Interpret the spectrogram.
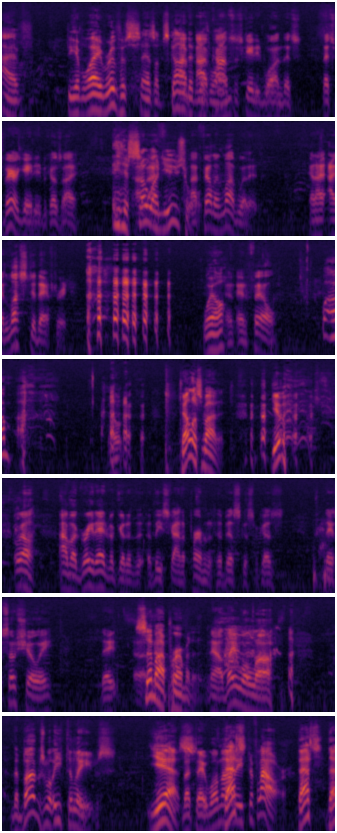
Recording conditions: busy venue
